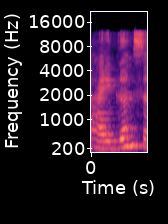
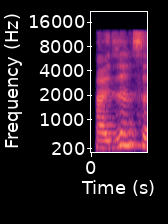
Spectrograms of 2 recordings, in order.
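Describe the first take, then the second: First: The middle consonant is a g sound. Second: The middle consonant is an s sound. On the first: "ಹೈಗನ್ಸ್ ಅಂತಾನು pronounce ಮಾಡ್ತಾರೆ" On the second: "ಹೈಸನ್ಸ್ ಅಂತಾನು pronounce ಮಾಡ್ತಾರೆ"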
